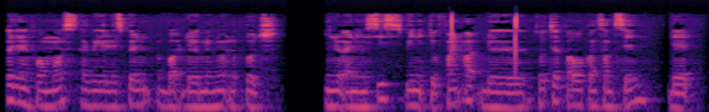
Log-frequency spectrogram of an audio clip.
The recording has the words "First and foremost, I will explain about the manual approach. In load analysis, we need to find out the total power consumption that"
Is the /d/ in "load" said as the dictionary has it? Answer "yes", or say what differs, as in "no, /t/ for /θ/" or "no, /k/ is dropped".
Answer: no, /d/ is dropped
